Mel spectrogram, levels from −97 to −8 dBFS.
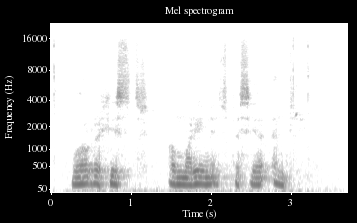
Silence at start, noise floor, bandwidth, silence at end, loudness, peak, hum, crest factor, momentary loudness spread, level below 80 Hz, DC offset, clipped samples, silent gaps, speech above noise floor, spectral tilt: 0.25 s; -83 dBFS; 16 kHz; 0.55 s; -57 LUFS; -42 dBFS; none; 16 dB; 9 LU; -84 dBFS; under 0.1%; under 0.1%; none; 26 dB; -6.5 dB/octave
